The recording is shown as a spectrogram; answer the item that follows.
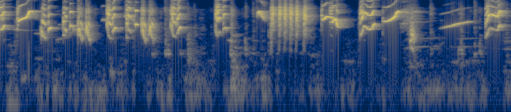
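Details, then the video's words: Oriental magpie-robin in breeding condition, bred in captivity, pouring out rough, varied song to provoke rivals: quick scratchy notes, a buzzy rattle in the middle, then clear rising and falling whistles. "Burung Kacer Kawin Bongkar Materi Kasar Bikin Lawan Langsung Emosi"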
